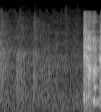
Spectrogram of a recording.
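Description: A person coughing once, loudly, near the end, after a few faint clicks.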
